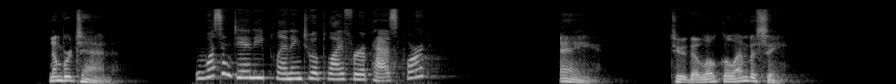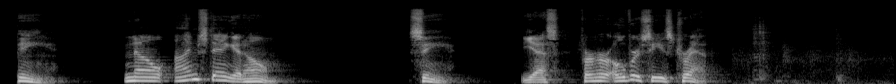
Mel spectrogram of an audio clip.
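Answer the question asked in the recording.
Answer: C: Yes, for her overseas trip.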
